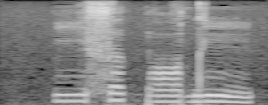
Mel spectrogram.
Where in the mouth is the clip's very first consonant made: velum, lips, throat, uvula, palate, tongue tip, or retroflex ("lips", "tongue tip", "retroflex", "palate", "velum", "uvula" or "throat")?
tongue tip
